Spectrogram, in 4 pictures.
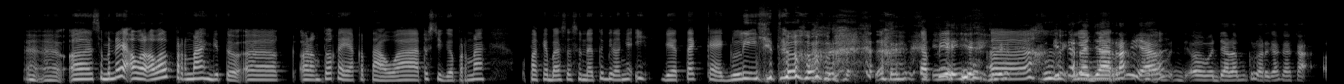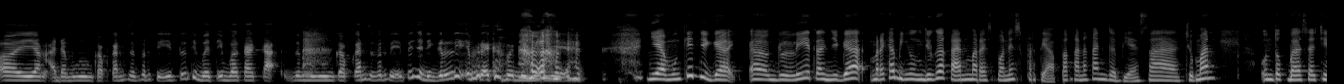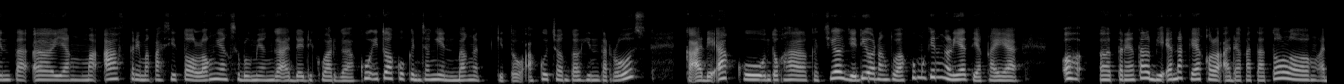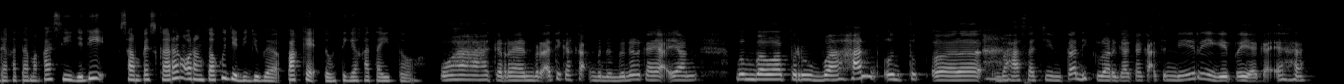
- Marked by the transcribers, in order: laugh; laughing while speaking: "Iya iya iya"; laughing while speaking: "gitu"; chuckle; laughing while speaking: "mereka"; chuckle; chuckle
- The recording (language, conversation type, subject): Indonesian, podcast, Bagaimana pengalamanmu saat pertama kali menyadari bahasa cinta keluargamu?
